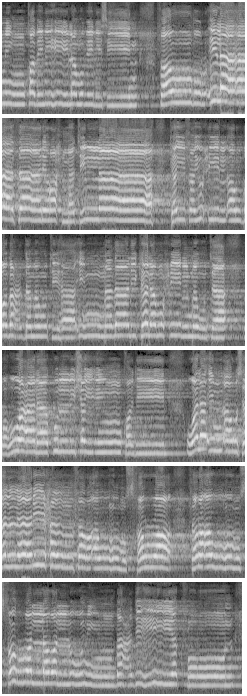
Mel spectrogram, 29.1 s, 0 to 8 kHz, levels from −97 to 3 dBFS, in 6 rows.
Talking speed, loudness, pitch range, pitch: 70 wpm, -13 LUFS, 260-295 Hz, 275 Hz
